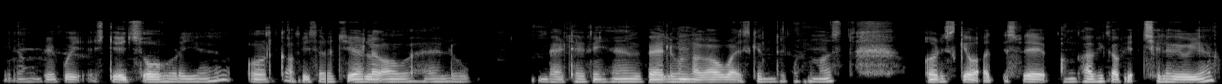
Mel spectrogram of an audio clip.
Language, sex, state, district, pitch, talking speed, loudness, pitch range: Hindi, female, Bihar, Sitamarhi, 125 Hz, 185 wpm, -20 LUFS, 115-130 Hz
